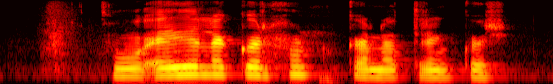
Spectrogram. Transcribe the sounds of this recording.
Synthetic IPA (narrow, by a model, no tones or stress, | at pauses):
θueːjðɪlɛkʏɾ̥haŋ̥kanat̪ɾejŋkʏɾ̥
